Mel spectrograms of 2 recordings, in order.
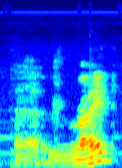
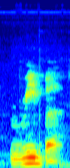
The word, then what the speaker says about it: Ribe: I had been calling this city where we started out on the map Ribe, but actually it is pronounced, I believe, Ribe.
